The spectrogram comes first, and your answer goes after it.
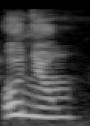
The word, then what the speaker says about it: oignon: Oignon.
